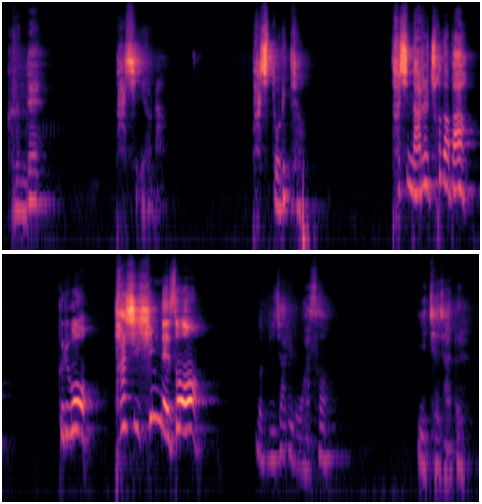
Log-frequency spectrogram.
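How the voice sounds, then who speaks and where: A pastor voicing tender, soft-spoken Jesus. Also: male voice, high-pitched, full character voice. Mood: earnest, urging. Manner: tender, intimate, speaking softly to one person. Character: Jesus, a gentle grown man comforting his disciple. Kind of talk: sermon with acted retelling.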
